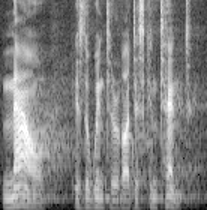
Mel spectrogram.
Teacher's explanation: breaking with the expected rhythm by placing the emphasis on the first syllable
